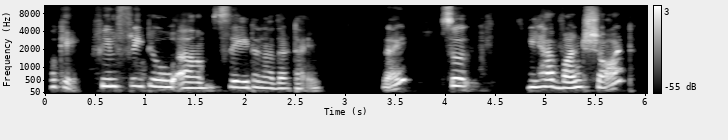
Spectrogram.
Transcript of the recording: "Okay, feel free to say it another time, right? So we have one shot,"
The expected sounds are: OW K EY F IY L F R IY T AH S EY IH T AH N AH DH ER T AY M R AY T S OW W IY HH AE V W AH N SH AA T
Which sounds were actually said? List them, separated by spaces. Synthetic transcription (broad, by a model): OW K EY F IY L F R IY T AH S EY IH T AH N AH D ER T AY M R AY T S OW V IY HH AE V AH N SH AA T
